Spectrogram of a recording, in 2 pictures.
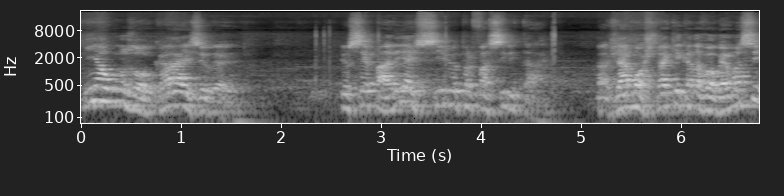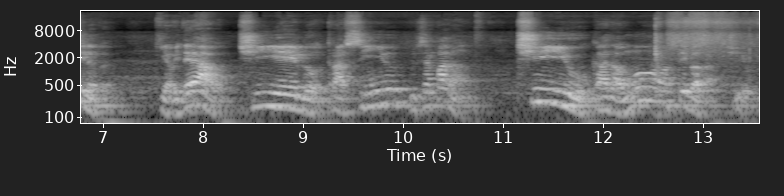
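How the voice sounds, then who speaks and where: Brazilian man, lively teacher drilling pronunciation; room echo, distant mic, faint hiss. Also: on the high side, moderate pace. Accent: Brazilian Portuguese. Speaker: Esperanto teacher. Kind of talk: classroom demonstration lesson. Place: club meeting room with audience. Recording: echoey room from far off.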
